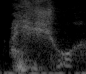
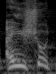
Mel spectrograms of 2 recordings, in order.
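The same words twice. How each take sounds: First: Hushed, whispered question; near-voiceless retold disbelief; stunned disbelief. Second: High, loud, frantic question; acted-out urgent, raised-voice question; desperate disbelief. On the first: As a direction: ask it under your breath, stunned. Stunned father questioning the doctor. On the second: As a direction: demand an answer, pleading. Father begging the doctor to recheck.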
